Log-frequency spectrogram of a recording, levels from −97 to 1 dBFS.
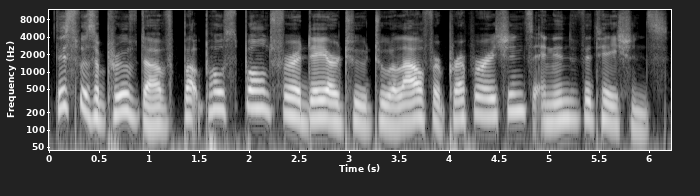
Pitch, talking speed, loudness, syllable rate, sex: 165 Hz, 165 wpm, -17 LUFS, 4.7 syllables/s, male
